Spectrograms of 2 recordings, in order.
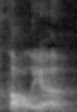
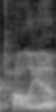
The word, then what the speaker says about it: Thalia: I still don't like the fact that it's pronounced Thalia. I kind of want to keep calling her Talia, but I know names mean a lot in this world, so I'm going to call her Thalia, but don't like it.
